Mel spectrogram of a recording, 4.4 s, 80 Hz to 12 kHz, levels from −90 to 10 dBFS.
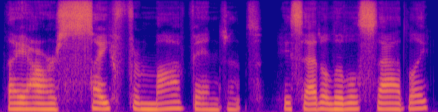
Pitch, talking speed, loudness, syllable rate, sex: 180 Hz, 150 wpm, -20 LUFS, 4.3 syllables/s, female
